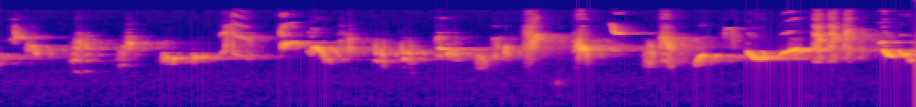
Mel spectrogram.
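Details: Eurasian blackcap song, a fast stream of varied warbled notes jumping between pitches, chattering at first and then turning into clearer, flutier whistled phrases near the end.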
